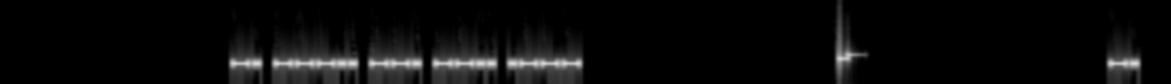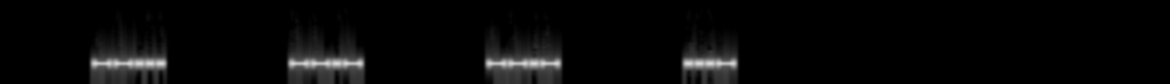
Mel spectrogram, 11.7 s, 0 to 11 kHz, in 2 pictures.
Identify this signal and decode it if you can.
Morse code, heard as a keyed tone, about 44 wpm, spaced as for 19 wpm, 700 Hz. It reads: N8GZJ N7QQV
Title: USA Call Signs - 5 Characters - 8x Character Spacing - 45wpm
